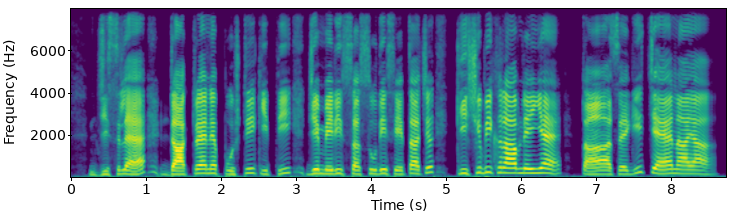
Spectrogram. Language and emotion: Dogri, happy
